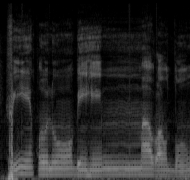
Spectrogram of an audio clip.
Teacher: را کو موٹا، را پہ جب زبر یا پیش ہو تو موٹا پڑھا جاتا ہے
